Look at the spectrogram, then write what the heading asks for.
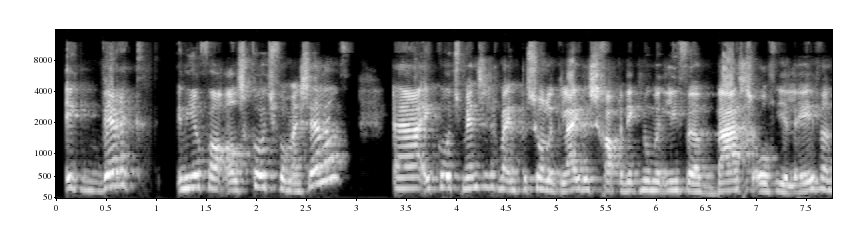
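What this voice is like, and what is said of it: Twente regional Dutch accent. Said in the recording (Dutch): “mijn accent, mijn Twentse accent ... dat is dus het accent”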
